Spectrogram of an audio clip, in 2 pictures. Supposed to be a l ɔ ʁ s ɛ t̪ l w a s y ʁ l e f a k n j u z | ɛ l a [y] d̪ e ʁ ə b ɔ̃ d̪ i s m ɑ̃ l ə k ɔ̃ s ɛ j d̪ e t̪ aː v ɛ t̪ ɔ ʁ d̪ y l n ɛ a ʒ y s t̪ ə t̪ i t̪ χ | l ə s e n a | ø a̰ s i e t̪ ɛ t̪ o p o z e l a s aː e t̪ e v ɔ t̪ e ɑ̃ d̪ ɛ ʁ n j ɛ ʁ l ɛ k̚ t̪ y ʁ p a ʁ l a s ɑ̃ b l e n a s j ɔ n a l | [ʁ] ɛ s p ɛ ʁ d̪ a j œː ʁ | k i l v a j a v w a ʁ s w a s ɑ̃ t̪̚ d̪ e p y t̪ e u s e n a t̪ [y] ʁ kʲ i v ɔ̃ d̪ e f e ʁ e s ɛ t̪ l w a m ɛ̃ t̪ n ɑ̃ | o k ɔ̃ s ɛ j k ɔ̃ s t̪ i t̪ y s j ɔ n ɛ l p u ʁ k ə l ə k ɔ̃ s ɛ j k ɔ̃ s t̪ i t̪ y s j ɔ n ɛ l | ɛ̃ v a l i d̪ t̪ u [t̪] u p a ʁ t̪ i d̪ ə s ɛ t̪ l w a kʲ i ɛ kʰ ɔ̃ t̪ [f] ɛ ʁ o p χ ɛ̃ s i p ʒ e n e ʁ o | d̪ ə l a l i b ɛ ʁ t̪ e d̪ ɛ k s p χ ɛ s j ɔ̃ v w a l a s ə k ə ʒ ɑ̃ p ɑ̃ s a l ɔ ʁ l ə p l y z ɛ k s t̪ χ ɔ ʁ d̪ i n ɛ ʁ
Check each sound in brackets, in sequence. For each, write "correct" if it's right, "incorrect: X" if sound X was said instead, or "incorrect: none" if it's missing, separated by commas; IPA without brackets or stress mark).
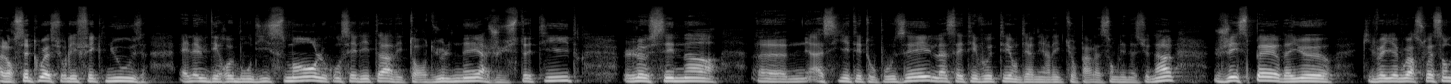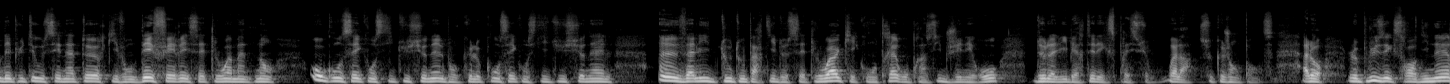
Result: correct, incorrect: ʒ, incorrect: œ, correct, incorrect: χ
